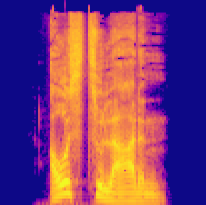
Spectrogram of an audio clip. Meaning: zu-infinitive of ausladen
- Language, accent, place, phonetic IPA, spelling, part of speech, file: German, Germany, Berlin, [ˈaʊ̯st͡suˌlaːdn̩], auszuladen, verb, De-auszuladen.ogg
